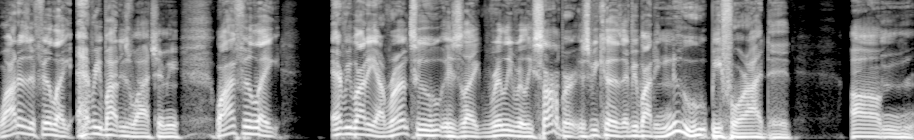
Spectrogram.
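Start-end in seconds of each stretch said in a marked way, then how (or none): none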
